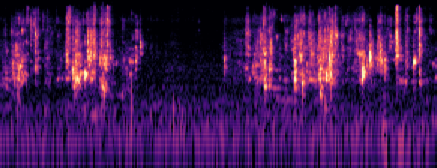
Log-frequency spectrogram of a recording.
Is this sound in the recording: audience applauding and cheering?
no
